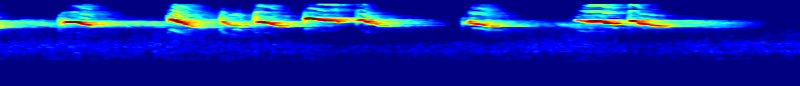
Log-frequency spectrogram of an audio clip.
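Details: ['High, sweet chirping notes from a singing bird, some clustered in fast doublets and triplets, separated by short gaps.']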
